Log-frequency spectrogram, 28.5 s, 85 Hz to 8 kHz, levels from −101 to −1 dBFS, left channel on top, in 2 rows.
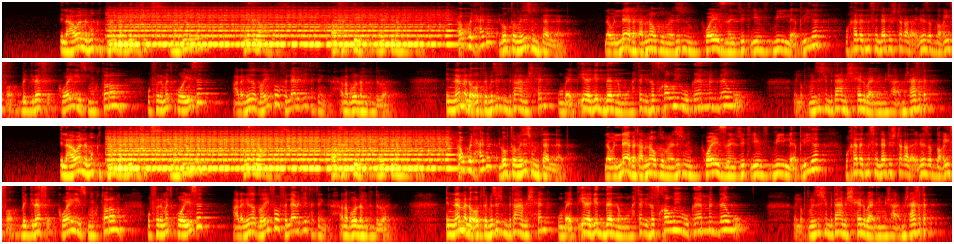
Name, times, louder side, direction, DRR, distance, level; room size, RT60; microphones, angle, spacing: voice 1, 0.9-3.1 3.6-4.1 4.9-6.3 6.8-8.4 9.0-12.3 12.6-16.1 16.4-17.3 17.7-20.1 20.6-25.3 26.1-28.1, right 3 dB, 80° right, 6 dB, 1.0 m, -30 dB
Bowed string instrument, 1.5-7.0, right 4 dB, 50° right, 0.4 m, -23 dB
19.5 x 17.0 x 2.4 m, 0.63 s
head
